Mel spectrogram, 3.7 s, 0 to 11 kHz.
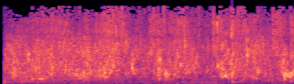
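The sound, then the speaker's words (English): Continuous sloshing and splashing of water as a 23-year-old woman wades through knee-high floodwater on the flooded main street of Bor Town in Jonglei state, steady churning with small surges and no voices. “wades through knee-high water on a flooded street.”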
